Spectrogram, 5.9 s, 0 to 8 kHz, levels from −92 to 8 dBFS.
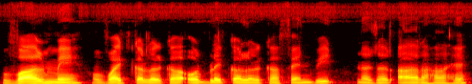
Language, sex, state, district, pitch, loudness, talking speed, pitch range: Hindi, male, Arunachal Pradesh, Lower Dibang Valley, 115 Hz, -20 LUFS, 150 wpm, 110-130 Hz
